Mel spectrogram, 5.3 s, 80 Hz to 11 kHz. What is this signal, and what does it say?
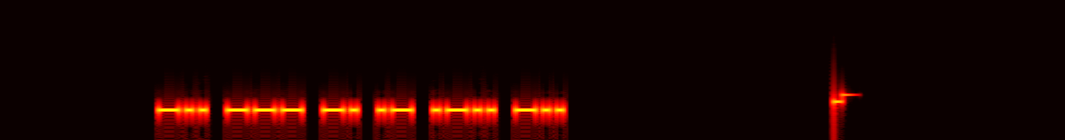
Morse code, heard as a keyed tone, about 34 wpm, 700 Hz. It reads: DONALD
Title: USA Common Names - 35wpm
